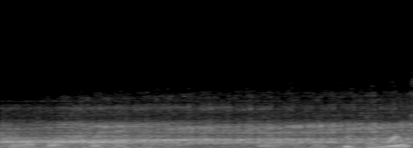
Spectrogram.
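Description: HO scale model freight train of covered hoppers running past on the layout, a steady rolling noise of wheels on the rails. People are talking in the background, with a voice near the end.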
